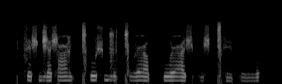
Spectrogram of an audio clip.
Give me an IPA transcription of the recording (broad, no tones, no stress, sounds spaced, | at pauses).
t͡s e ʃ d͡ʒ æ ʃ ʕ i̤ ǀʰ u ʃ d͡z u ǀ ṳ ʕ ɒ pː u ʕ i ʃ p i̤ ʃ ǀʰ e̤ p o̤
